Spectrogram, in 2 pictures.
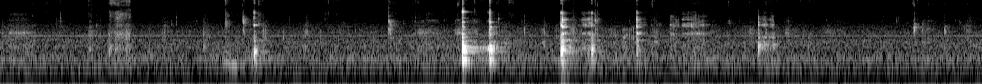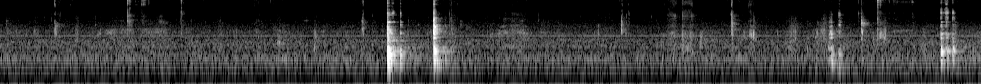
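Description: Metal cutlery clinks and scrapes against a plate.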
